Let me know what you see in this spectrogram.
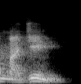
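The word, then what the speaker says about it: מים: Ojo, la palabra agua en hebreo se pronuncia majim.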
